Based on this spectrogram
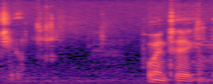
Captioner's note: ice cubes rattling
